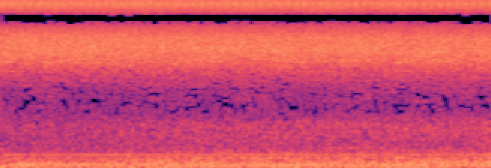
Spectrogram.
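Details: Many cicadas calling together on a summer day in Tokyo's Shakujii Park, producing a constant high, sizzling buzz without breaks over a faint low hum.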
